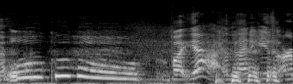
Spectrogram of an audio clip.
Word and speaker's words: Okubo: Okubo, that's how they say it on the announcements. Okubo.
